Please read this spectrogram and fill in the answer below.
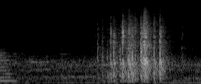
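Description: A deck of tarot cards being shuffled by hand: a quick, dense flurry of card clicks about a second in, lasting under a second.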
